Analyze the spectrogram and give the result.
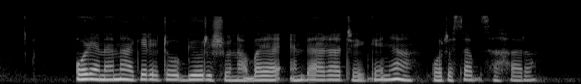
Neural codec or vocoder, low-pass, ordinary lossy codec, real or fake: none; 9.9 kHz; none; real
